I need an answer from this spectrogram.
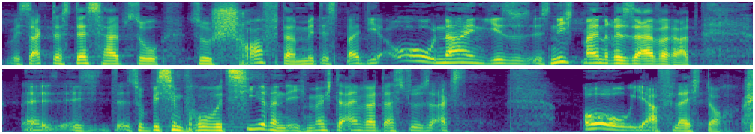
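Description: A man preaching a Christmas sermon, speaking straight to the listener with many restarts and swings between quiet and emphatic passages. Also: on the high side. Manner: earnest, direct address with many restarts.

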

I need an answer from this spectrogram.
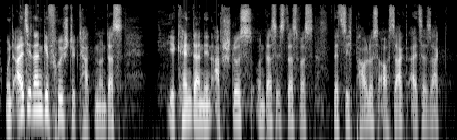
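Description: A man preaching a sermon to a congregation, emphatic, dropping to quiet low asides and repeating key phrases for weight. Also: moderate pace. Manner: emphatic, swings between loud stresses and quiet low asides. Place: church service with an audience.

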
